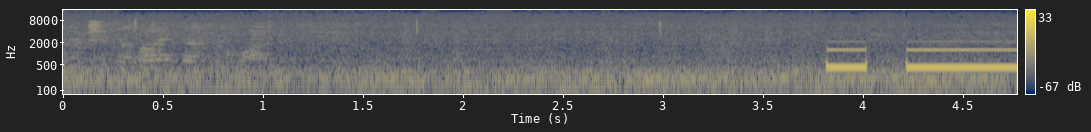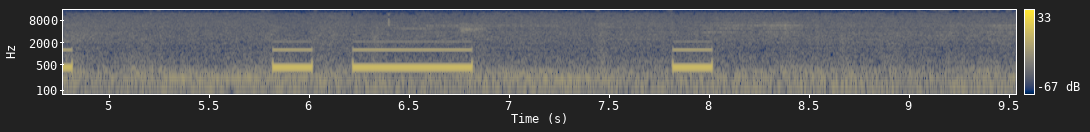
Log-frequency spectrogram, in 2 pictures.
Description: Telephone call progress tone (pulsed, as in Italy), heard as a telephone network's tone, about 420 Hz, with the noise inside a subway train. Dial tone.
